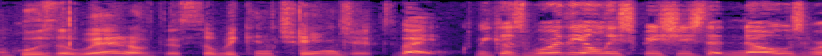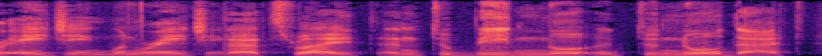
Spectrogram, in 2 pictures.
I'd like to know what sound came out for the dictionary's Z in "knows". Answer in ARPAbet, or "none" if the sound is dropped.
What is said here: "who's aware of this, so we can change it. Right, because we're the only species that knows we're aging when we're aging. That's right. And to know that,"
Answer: Z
